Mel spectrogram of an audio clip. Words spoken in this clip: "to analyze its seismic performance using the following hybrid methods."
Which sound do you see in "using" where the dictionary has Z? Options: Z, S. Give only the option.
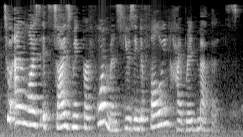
Z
